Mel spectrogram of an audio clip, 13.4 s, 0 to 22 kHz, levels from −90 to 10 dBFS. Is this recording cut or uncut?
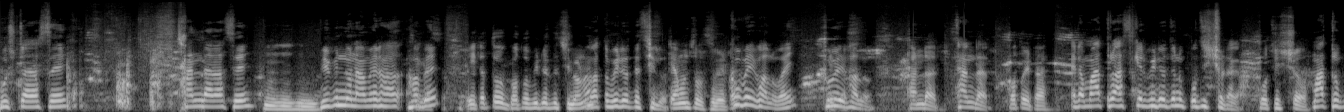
uncut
